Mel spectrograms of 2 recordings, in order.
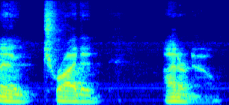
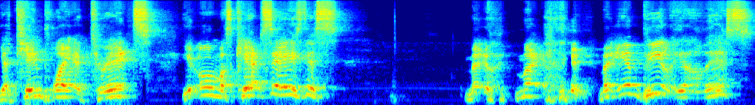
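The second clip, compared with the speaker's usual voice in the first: put-on Scottish fisherman accent, much higher, louder; 12 semitones higher, 9 dB louder than usual. Asked to try it, speaker voices the fisherman in the story: scottish fisherman accent. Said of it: "Do you want to try a Scottish fisherman accent".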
